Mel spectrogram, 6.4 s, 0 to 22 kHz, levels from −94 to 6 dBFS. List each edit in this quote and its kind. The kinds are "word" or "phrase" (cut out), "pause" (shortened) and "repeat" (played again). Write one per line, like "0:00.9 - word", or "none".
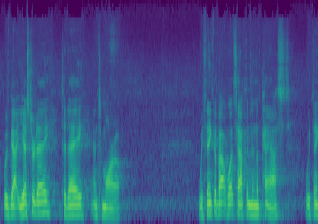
none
